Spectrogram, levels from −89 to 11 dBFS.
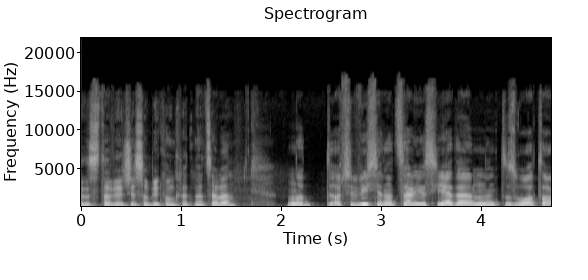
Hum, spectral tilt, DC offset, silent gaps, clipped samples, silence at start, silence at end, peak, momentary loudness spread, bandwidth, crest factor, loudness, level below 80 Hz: none; -5 dB/octave; under 0.1%; none; under 0.1%; 0 s; 0 s; -4 dBFS; 7 LU; 17 kHz; 14 dB; -19 LUFS; -58 dBFS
